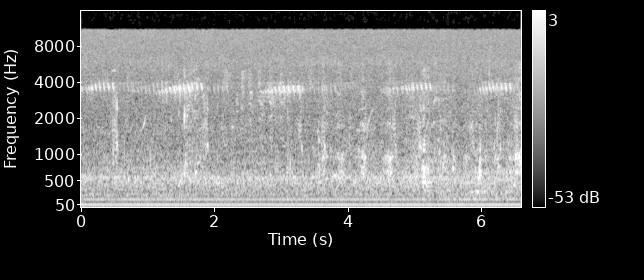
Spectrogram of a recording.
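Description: A frog calling: a short, high, rattling trill repeated about every one and a half seconds, among other scattered wildlife calls.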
